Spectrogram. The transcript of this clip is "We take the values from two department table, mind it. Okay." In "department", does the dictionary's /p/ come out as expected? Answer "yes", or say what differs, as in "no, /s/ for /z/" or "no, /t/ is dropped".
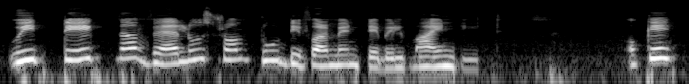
no, /f/ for /p/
